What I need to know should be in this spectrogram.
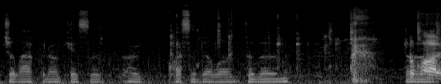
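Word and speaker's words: jalapeño: I know it's jalapeno.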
